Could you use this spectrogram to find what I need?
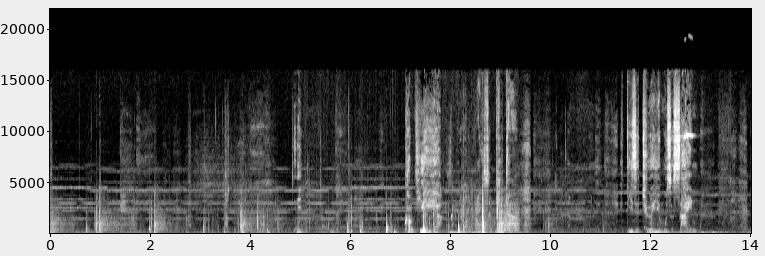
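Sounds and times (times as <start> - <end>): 
quiet sneaking footsteps climbing stairs: 0.0 - 11.4
speech: 7.2 - 7.9, 11.6 - 13.2.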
